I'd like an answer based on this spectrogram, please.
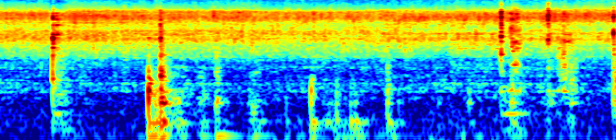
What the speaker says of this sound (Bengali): এখন কেটে রাখা টমেটো দিয়ে দেব।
